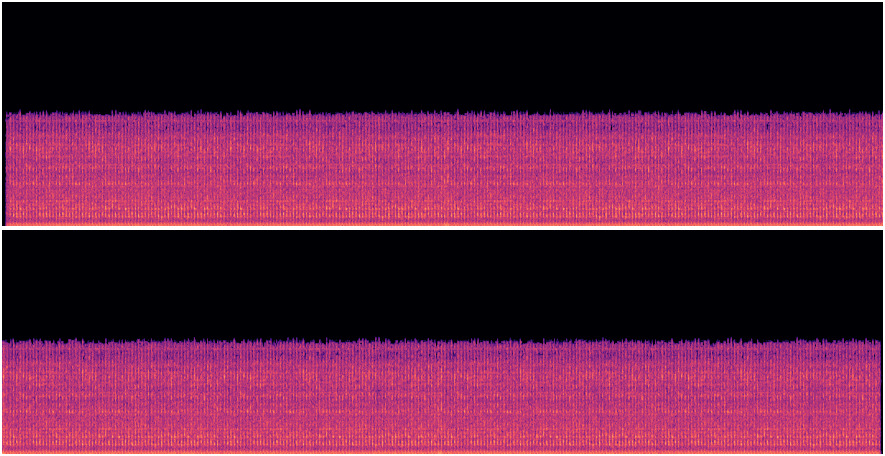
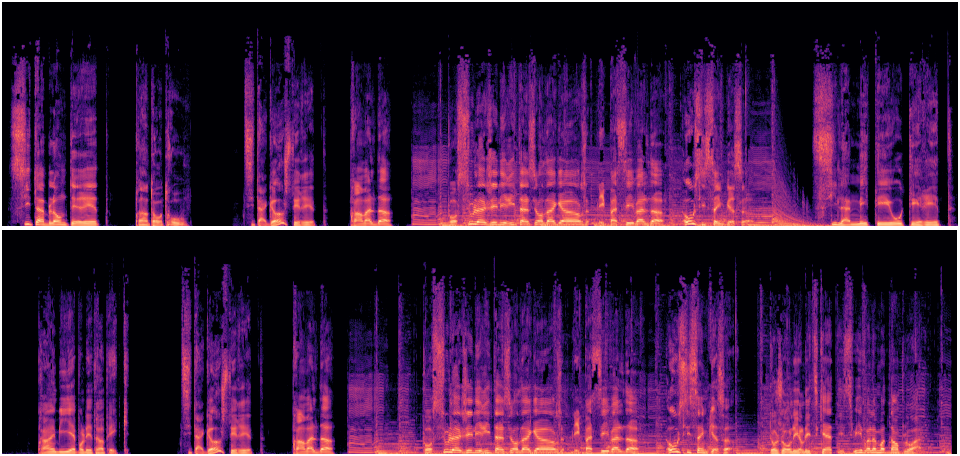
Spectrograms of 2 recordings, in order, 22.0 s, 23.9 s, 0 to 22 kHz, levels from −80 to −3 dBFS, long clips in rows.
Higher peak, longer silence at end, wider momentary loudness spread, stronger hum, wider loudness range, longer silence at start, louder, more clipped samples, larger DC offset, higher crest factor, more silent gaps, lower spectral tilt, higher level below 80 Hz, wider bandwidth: about the same, -2 dBFS vs -2 dBFS; about the same, 0.05 s vs 0.1 s; second, 1 LU vs 11 LU; neither; second, 0 LU vs 4 LU; about the same, 0.05 s vs 0.1 s; about the same, -18 LUFS vs -17 LUFS; neither; first, 0.2% vs under 0.1%; about the same, 18 dB vs 14 dB; second, none vs 13.57-13.62 s, 13.69-13.73 s; second, -2 dB/octave vs -4.5 dB/octave; about the same, -40 dBFS vs -36 dBFS; second, 12 kHz vs 19 kHz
